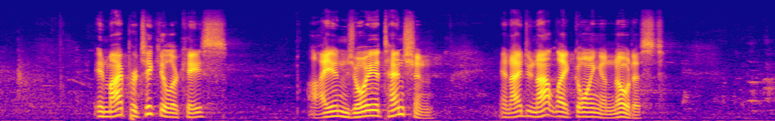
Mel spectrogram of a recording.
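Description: A young man speaks with animation through a microphone in a large hall.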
